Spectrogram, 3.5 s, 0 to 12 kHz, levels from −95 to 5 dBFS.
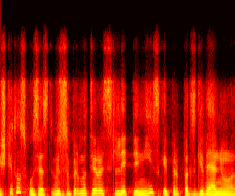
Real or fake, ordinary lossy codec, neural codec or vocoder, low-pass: fake; Opus, 24 kbps; codec, 16 kHz, about 1 kbps, DyCAST, with the encoder's durations; 7.2 kHz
